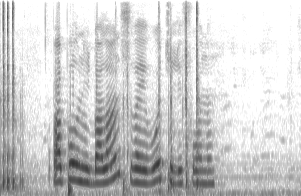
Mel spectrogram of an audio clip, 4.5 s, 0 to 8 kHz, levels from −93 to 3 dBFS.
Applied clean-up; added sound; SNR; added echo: none; Motor vehicle (road); 9 dB; none.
